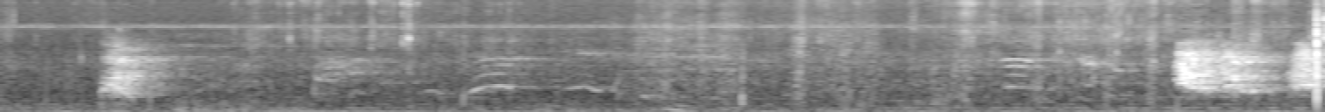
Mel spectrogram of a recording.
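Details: Dog racing along a fence, giving a short bark early on and a louder burst of two harsh barks near the end, with a person talking softly to the animal between them and faint footsteps.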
